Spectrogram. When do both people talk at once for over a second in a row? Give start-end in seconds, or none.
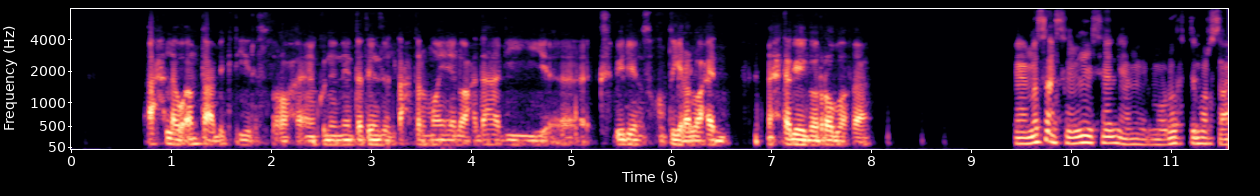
none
